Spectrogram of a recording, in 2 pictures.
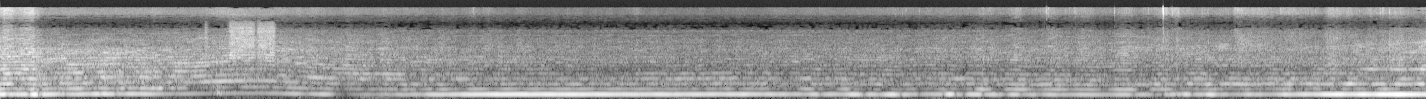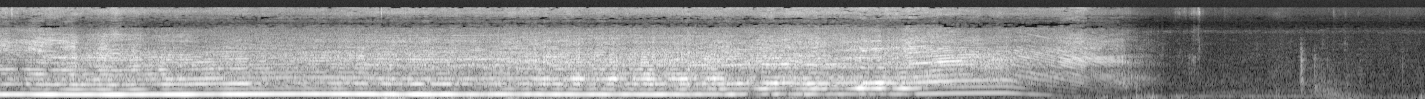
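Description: A steady, high-pitched motor drone that rises briefly in pitch about two seconds in, then holds level and winds down near the end.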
